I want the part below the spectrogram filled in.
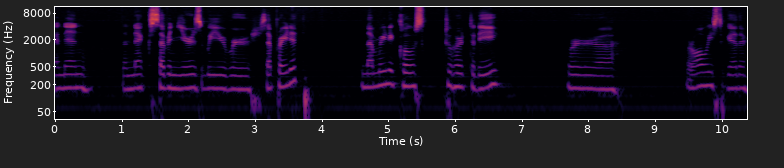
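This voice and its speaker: Pauses come often and run long. The delivery is fairly slow. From northern Manitoba, Cree community. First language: Cree. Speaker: workshop participant. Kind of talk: testimony.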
